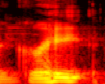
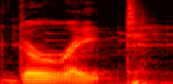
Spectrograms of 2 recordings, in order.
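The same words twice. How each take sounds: First: Said in the usual way. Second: A low, falling cartoon-tiger "great,"; mock Tony the Tiger "great,". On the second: Shown as a demonstration. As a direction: drag out "great," like a cereal-box tiger. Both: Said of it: "who am I, Tony the Tiger?".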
